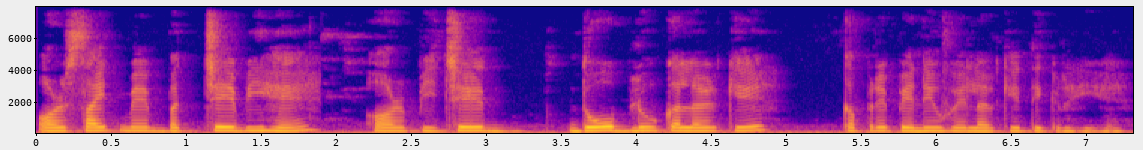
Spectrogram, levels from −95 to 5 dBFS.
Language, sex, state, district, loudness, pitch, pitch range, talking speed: Hindi, female, Arunachal Pradesh, Papum Pare, -17 LUFS, 205 Hz, 195-220 Hz, 155 wpm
